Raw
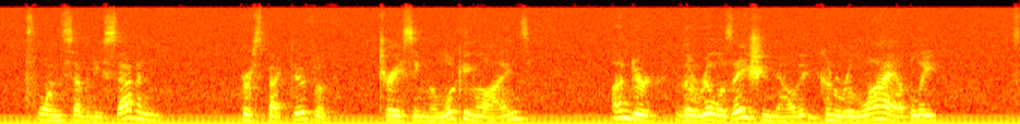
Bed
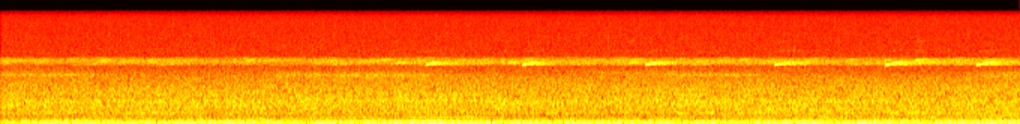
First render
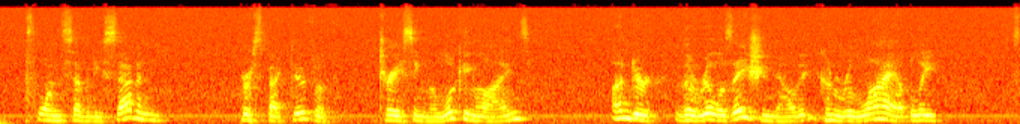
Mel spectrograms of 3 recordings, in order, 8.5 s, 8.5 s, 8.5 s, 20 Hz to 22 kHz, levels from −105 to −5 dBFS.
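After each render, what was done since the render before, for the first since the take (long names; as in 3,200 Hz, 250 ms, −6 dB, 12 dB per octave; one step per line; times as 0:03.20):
mains-hum notches 60/120/180/240 Hz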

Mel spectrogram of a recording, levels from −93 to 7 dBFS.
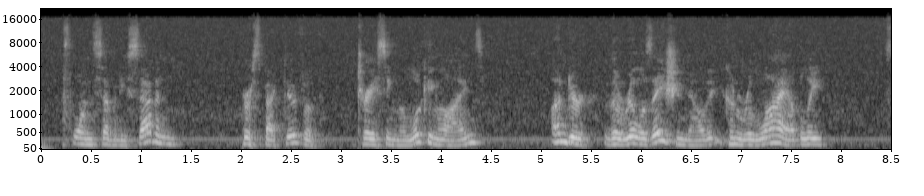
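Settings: broadband denoise 11 dB, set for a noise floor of −35 dBFS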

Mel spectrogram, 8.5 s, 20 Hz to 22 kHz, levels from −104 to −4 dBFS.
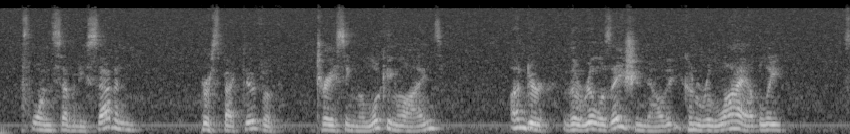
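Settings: level −11.5 dB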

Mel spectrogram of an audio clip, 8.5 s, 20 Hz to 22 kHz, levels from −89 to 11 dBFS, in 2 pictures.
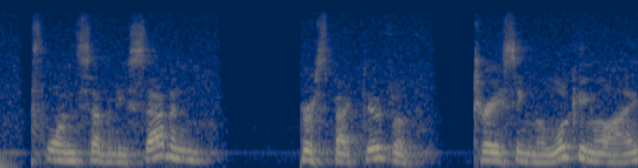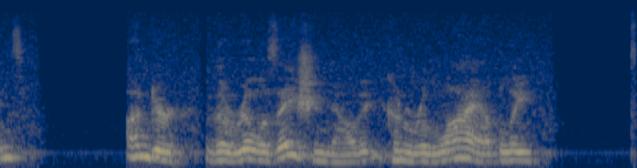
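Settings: low-pass filter 3,200 Hz 6 dB per octave
noise gate with hold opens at −42 dBFS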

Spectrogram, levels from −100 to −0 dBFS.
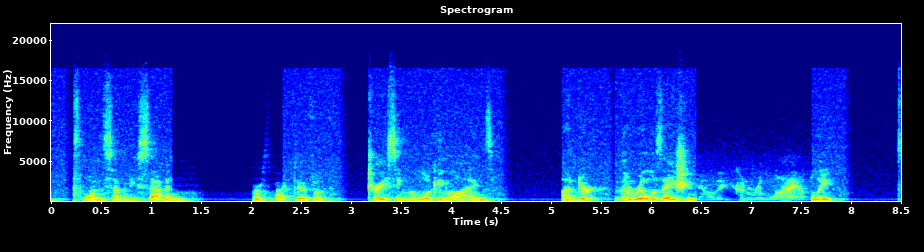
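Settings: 0:01.21–0:02.32: Savitzky-Golay smoothing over 65 samples
0:05.18–0:05.78: low-shelf EQ 280 Hz −11 dB
0:06.45–0:07.61: resonant band-pass 2,200 Hz, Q 2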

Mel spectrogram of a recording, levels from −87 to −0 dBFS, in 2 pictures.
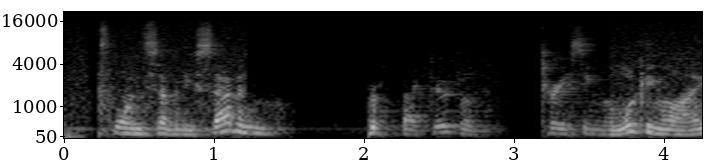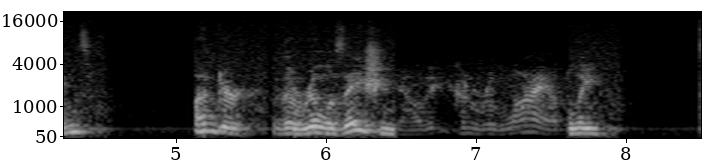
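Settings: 0:02.06–0:03.63: tuned comb filter 78 Hz, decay 0.31 s, harmonics odd, mix 80%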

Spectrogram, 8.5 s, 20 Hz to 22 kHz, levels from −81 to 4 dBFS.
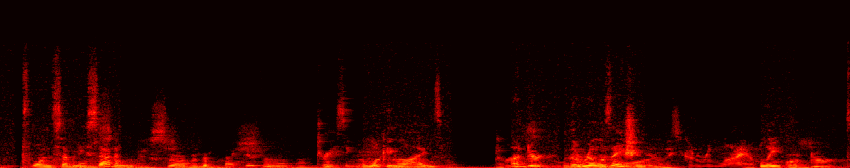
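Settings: delay with pitch and tempo change per echo 202 ms, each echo −7 semitones, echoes 3, each echo −6 dB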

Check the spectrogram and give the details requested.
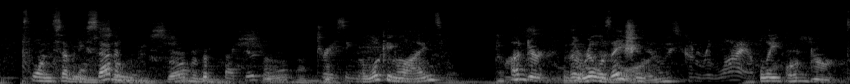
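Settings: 0:01.29–0:01.74: high-shelf EQ 4,900 Hz −6.5 dB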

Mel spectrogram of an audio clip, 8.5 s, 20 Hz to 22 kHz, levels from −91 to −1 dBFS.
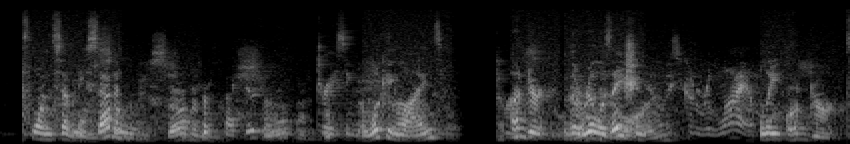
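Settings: high-pass filter 320 Hz 24 dB per octave
noise gate with hold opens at −47 dBFS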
